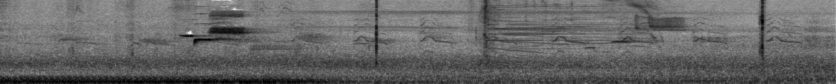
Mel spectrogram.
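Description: Birds calling over and over, short chirps with a trilled call in the middle. Wind rumbles on the microphone until about three seconds in, and there are a few sharp clicks after that.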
